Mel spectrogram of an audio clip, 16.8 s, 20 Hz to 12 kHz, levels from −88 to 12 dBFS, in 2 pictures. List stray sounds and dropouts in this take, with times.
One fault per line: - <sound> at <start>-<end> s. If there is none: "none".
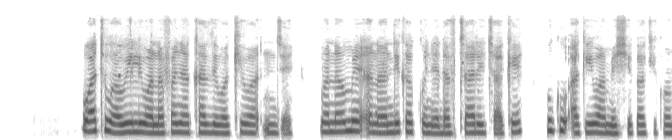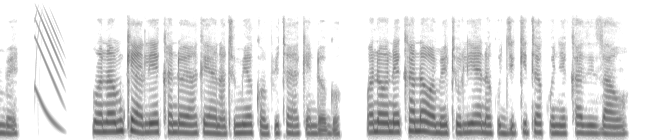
- chirp at 8.8-9.2 s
